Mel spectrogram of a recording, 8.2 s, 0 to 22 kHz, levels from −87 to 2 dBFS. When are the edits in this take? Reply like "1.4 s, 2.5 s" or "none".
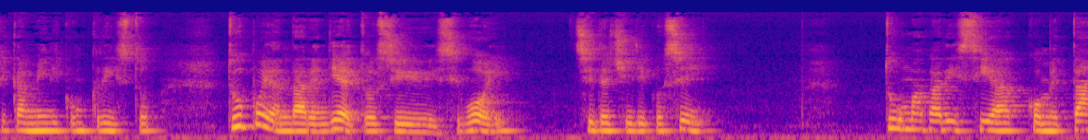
none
